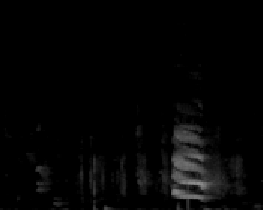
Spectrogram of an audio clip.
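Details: Parrot, locally called tota or mitthu, with one loud harsh banded squawk lasting about half a second near the end, preceded by soft scattered squeaks and clicks in a quiet room.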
